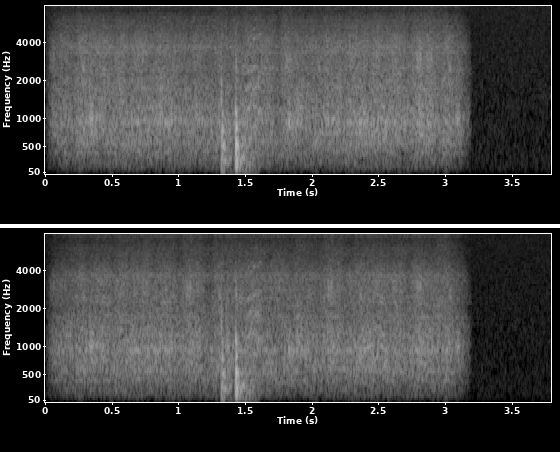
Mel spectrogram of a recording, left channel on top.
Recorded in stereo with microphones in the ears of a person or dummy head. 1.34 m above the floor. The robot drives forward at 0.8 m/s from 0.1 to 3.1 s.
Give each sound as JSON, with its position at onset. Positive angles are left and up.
{"t": 1.3, "sound": "a squeak", "side_deg": 15}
